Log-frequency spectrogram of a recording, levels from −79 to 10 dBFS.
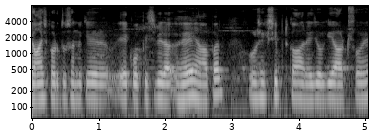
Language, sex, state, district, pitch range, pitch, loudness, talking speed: Hindi, male, Haryana, Rohtak, 140-145 Hz, 140 Hz, -20 LUFS, 215 wpm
